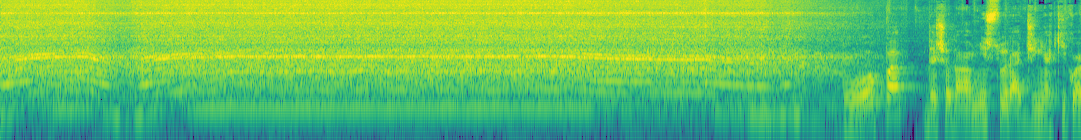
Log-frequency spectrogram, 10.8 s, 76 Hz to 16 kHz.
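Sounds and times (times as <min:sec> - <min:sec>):
blender grinding dry ingredients into flour: 0:00.0 - 0:09.1
speech: 0:08.7 - 0:10.8.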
